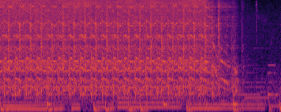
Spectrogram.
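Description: Paint spray gun spraying with a steady, loud hiss that stops abruptly about three seconds in. Background music plays underneath.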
